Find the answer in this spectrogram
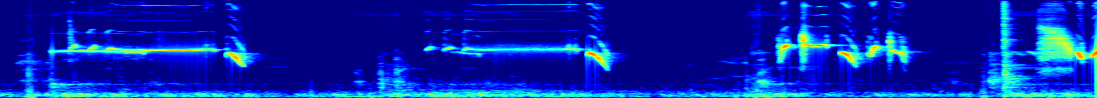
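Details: Common iora song for coaxing a silent bird to sing: two drawn-out, pure, level whistles, each closing with a steep downward slur, followed by shorter looping whistled notes.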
